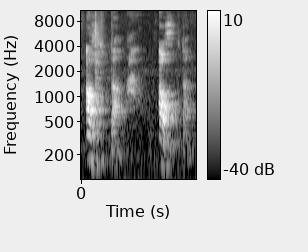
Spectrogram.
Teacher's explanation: La A con tilde se va a pronunciar au, porque es un diptongo. Y la doble T siempre se pronuncia como HT, es decir, se aspira.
